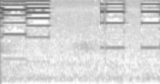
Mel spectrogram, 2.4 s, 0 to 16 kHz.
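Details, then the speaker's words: Medtronic MiniMed insulin pump setup, filling 0.3 to prime the end of the newly inserted infusion-set line: three short high electronic beeps signalling that priming is complete. "It's going to fill 0.3, which just is filling the end of the line of what you just inserted. Okay, that beep signals it's done."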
